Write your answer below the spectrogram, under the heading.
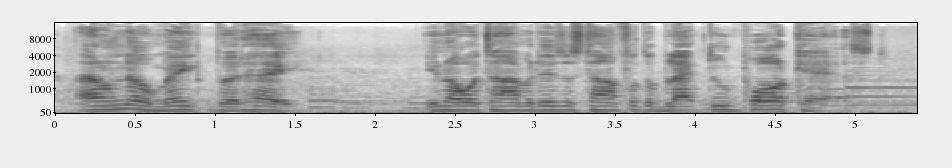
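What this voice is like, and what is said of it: Accent shifting New York to Australian. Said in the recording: “why is your accent switching from kind of New York to kind of Australian?”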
